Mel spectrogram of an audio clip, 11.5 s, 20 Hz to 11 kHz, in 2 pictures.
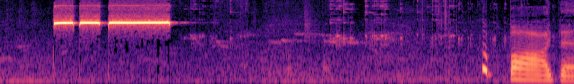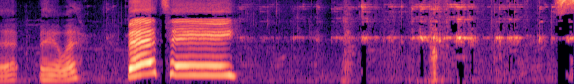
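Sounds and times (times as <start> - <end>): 
shrill whistle being blown: 0.6 - 1.9
speech: 1.2 - 2.0, 4.8 - 8.2.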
